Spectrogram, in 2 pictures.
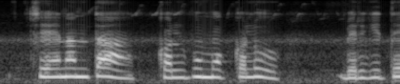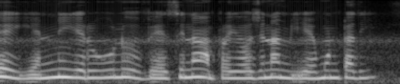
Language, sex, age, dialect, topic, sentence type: Telugu, female, 25-30, Central/Coastal, agriculture, statement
